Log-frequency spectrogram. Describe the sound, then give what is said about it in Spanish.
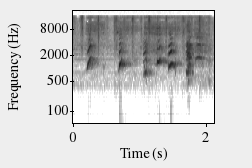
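A puppy barks while playing in a quick series of about six high-pitched yips, fairly loud, with short gaps between them and no other sounds. “No, eso suena como un cachorrito jugando.”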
